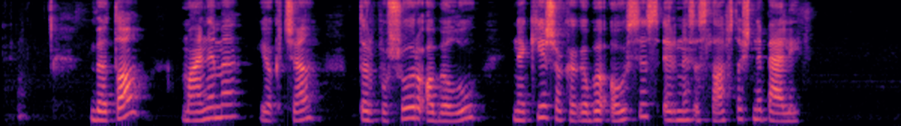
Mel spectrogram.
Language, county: Lithuanian, Vilnius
